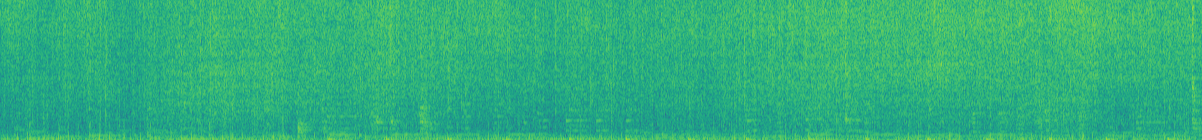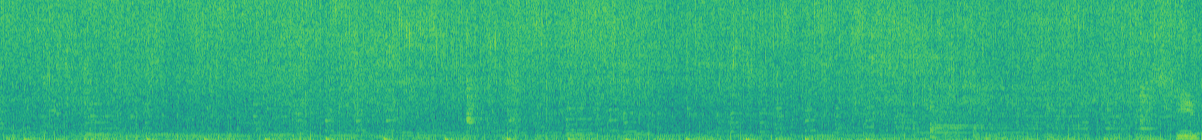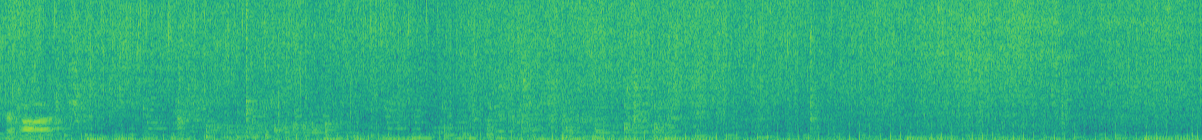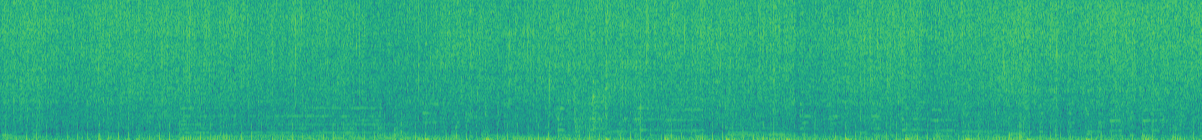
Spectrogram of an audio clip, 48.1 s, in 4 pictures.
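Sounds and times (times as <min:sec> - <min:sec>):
food sizzling on griddle: 0:00.0 - 0:48.0
metal spatula scraping steel: 0:01.6 - 0:06.7, 0:19.8 - 0:32.4.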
